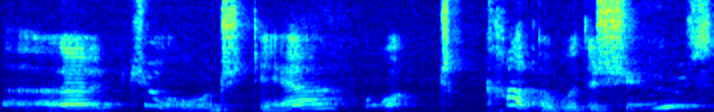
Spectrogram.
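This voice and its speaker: A put-on character voice with a high pitch goes along at a very slow pace. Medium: read story. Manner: gentle, concerned.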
